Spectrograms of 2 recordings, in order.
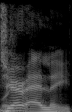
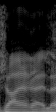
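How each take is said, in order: First: The name is said in a partly anglicized way. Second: The name is said in a very French way. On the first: "le seul qui dit bien mon nom, c'est Mike Ward" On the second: "si tu le dis de façon vraiment euh, très française"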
